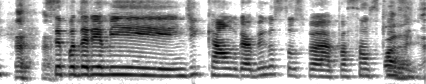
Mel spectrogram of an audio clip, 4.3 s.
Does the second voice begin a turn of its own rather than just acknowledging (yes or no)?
yes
